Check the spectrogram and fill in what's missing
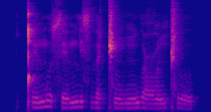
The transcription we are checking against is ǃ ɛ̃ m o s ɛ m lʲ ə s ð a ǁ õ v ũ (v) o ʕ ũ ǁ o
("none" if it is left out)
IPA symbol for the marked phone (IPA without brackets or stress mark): w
